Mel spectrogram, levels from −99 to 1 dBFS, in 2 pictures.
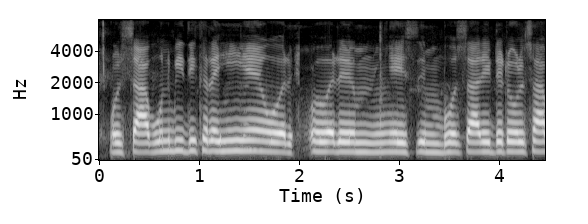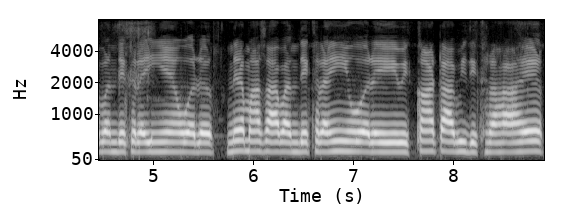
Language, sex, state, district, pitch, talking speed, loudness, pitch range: Hindi, female, Chhattisgarh, Bilaspur, 205 Hz, 200 wpm, -16 LUFS, 200-215 Hz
